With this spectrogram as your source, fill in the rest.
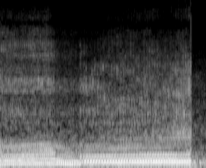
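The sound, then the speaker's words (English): Loud motorcycles roar past with a strong, buzzing engine drone. The pitch shifts a couple of times before the sound cuts off sharply near the end. “Freaking motorcycles. I hate loud motorcycles. I can't stand them. It's so loud and obnoxious, you know?”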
